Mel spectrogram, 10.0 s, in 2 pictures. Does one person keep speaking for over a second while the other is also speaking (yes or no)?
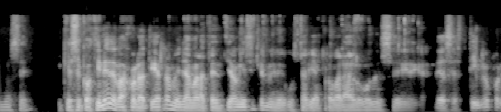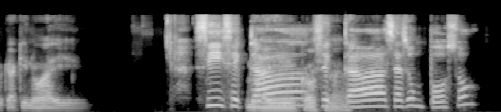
yes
